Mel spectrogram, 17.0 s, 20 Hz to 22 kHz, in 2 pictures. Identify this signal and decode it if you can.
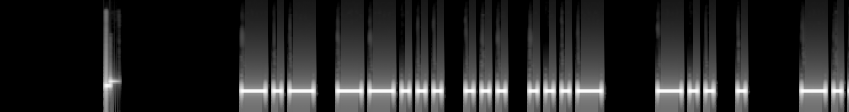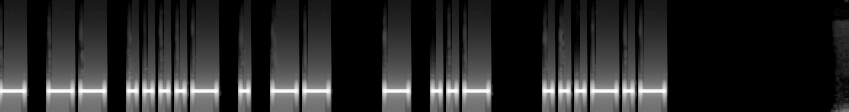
Morse code, heard as a keyed tone, about 15 wpm, 700 Hz. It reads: K7SV DE KM4EM TU <SK>
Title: Practice QSO - Exchange 4 - Ending - 15wpm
